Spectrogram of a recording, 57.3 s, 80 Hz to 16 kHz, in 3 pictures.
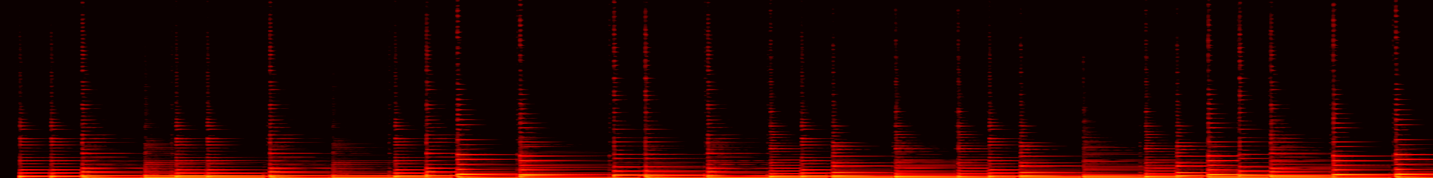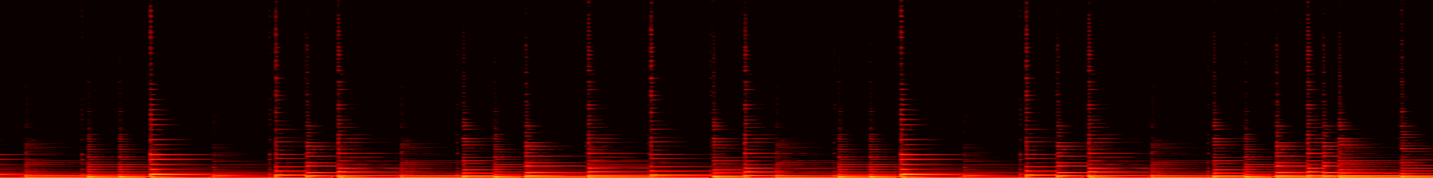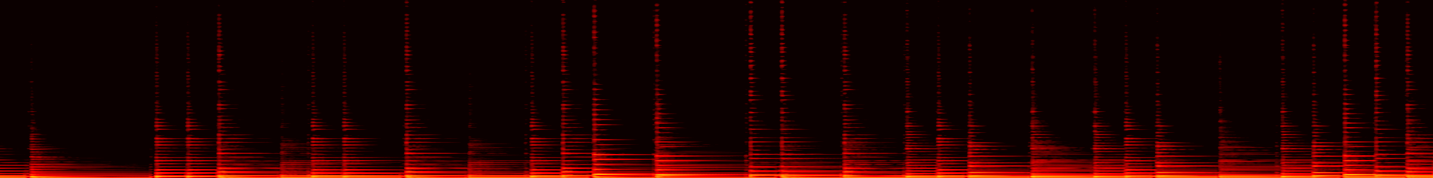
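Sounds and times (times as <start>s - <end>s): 
lullaby played on guitar: 0.2s - 57.3s.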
